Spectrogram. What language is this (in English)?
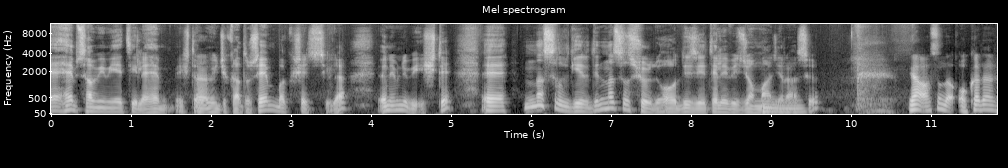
Turkish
